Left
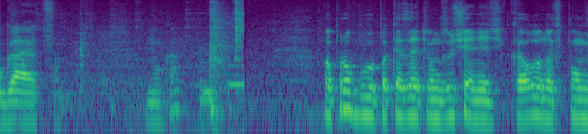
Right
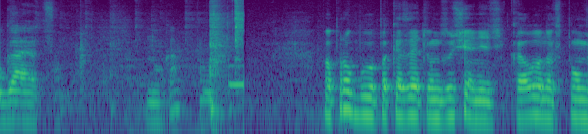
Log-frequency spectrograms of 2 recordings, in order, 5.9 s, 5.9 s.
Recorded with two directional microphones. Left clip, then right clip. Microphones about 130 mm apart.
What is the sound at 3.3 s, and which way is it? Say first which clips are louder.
Speech: left 2 dB; 10° left (ahead or behind).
